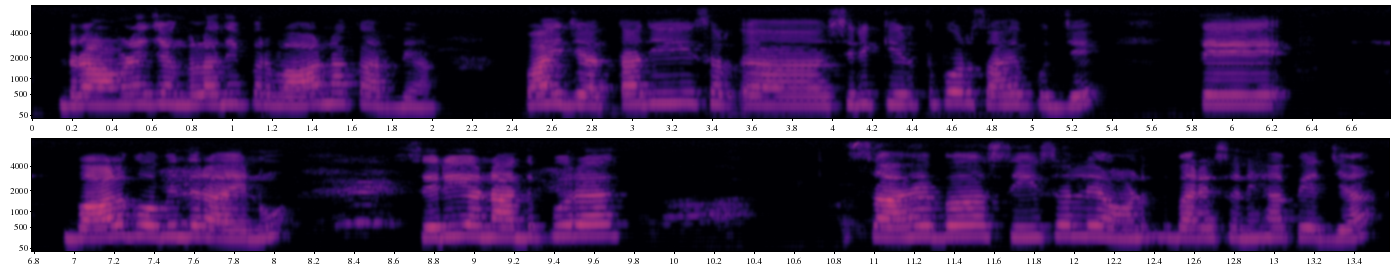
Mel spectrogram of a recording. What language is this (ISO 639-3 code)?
pan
